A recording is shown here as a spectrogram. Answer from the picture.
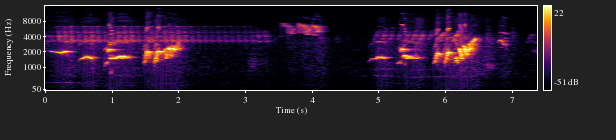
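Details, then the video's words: Morning song of a white-rumped shama meant to make other shamas reply: clear whistled notes rising into rapid buzzy, chattering flourishes, two bursts separated by a quiet gap with a faint high note. "Pancingan murai Batu Pagi hari | bikin murai manapun langsung nyahut"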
